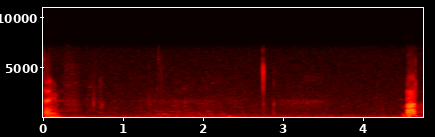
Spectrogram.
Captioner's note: laughter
